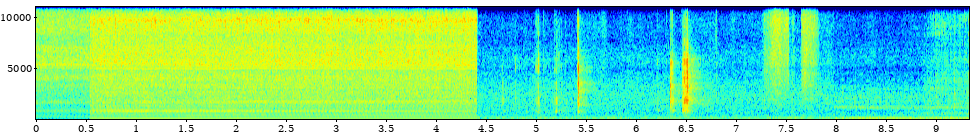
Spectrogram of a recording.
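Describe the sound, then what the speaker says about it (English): A drill countersinks and widens screw holes in a wooden jig body for a router circle jig. It gives a loud, steady whine for about four seconds, then stops, leaving quieter clatter and a few sharp clicks. "I countersink and widen the holes of the body so that the screws can pass through"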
